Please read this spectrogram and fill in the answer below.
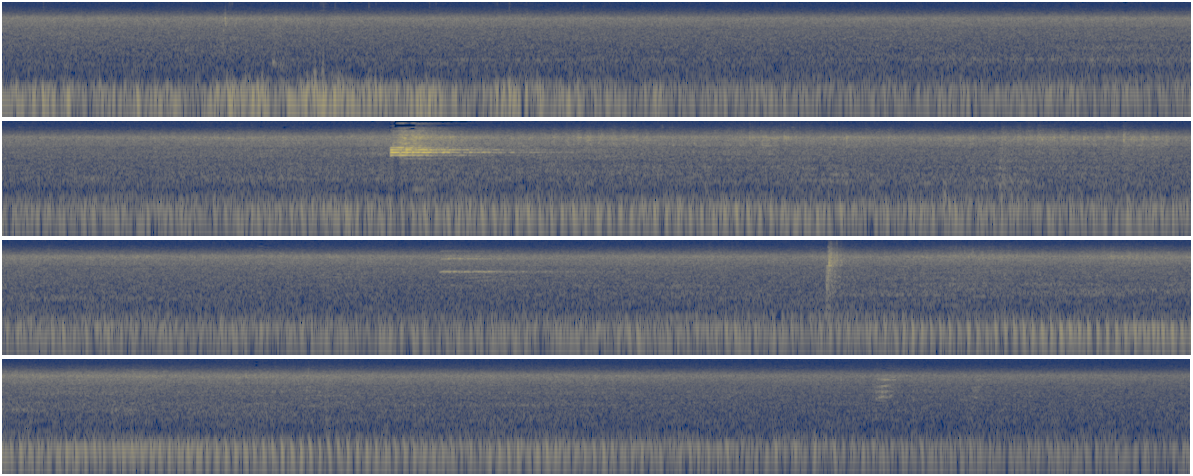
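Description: Steady low outdoor rumble, with a brief high-pitched squeak about eight seconds in, a fainter short squeak a few seconds later and a light click soon after.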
